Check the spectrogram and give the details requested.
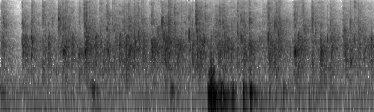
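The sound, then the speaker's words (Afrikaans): An audience applauds steadily, a dense wash of many hands clapping at once that holds at a moderate, even level for several seconds with no voices over it. “Kom ons gee baie lekker 'n klap”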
